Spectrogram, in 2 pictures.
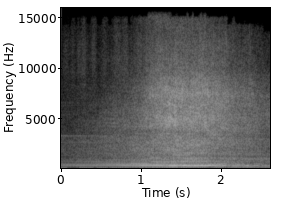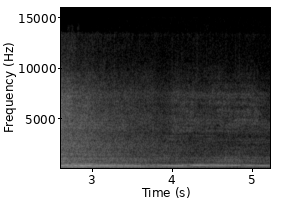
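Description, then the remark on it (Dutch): A motorcycle parked outside revs loudly, its engine swelling to a roaring peak within the first two seconds, then settling into a steady, throbbing idle with a strong low hum. “de motor, nou ja, goed, dat ik erop ging zitten, want hij stond al buiten toen”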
